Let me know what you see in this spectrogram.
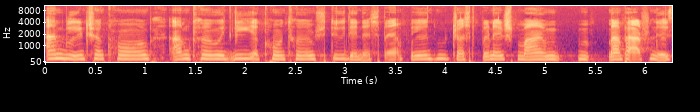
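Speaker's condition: Born deaf; congenital profound, hearing aids, cochlear implant left ear via skull surgery, listening therapist every two weeks; over two years after implant, relies on lip reading, still learning to understand speech; learned to speak growing up, listeners must focus closely on voice

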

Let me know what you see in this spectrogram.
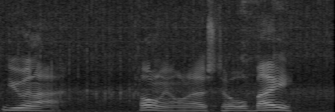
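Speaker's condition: ALS; diagnosed by doctor in Lubbock

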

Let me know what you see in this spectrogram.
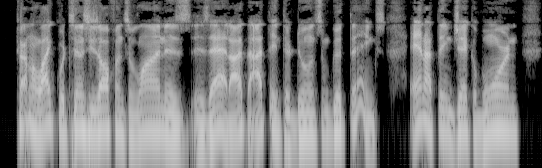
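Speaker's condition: No condition

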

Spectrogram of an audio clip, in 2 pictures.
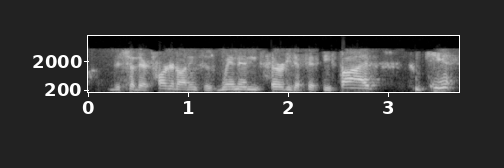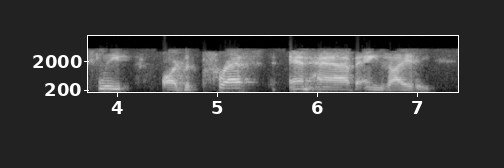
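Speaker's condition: No condition

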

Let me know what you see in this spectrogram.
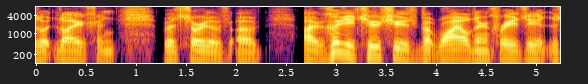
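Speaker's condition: Oral cancer, half tongue removed, partial glossectomy; oral cancer under tongue, recurred as golf-ball tumor, half tongue and part jaw removed, radiation

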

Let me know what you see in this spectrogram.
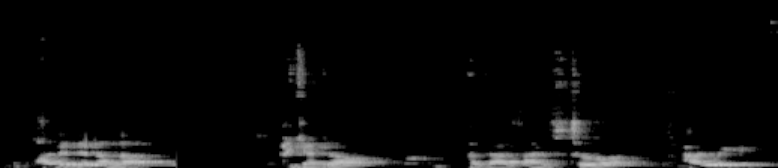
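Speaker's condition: Stroke with facial paralysis; half the face paralyzed; about 15 years since stroke; speech hard for some listeners to understand, another person repeats speech for listeners

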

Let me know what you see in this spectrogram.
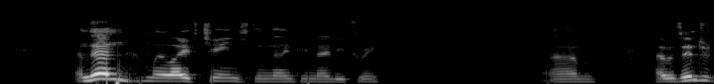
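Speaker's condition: Cerebral palsy; uses power wheelchair

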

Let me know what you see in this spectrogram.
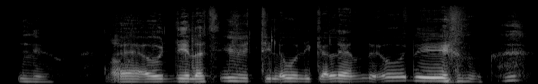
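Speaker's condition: Cerebral palsy; poor balance

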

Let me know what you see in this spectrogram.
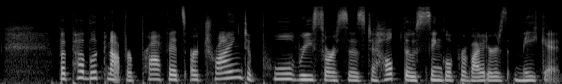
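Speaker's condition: No condition

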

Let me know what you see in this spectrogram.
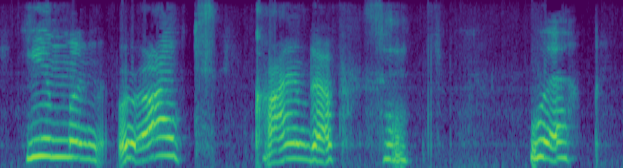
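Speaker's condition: Cerebral palsy; 45 years old

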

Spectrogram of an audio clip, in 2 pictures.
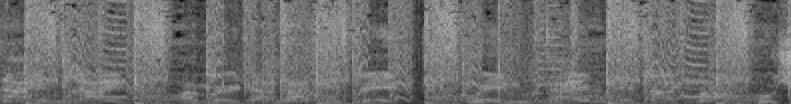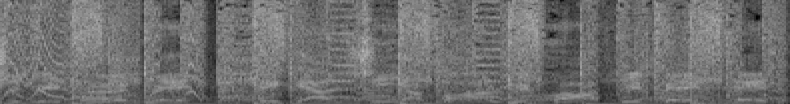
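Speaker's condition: No condition

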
